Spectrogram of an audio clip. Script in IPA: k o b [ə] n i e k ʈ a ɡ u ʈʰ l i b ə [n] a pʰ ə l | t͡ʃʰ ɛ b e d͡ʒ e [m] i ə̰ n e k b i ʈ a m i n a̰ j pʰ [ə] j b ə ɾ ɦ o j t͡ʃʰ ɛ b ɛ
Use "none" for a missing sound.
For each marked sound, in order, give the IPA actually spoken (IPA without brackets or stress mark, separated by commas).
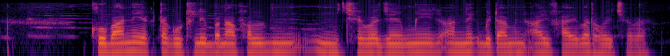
a, n, m, a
